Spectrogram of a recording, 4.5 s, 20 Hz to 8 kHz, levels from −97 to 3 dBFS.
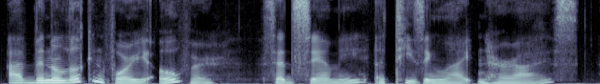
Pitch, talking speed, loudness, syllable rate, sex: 185 Hz, 200 wpm, -20 LUFS, 5.3 syllables/s, female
